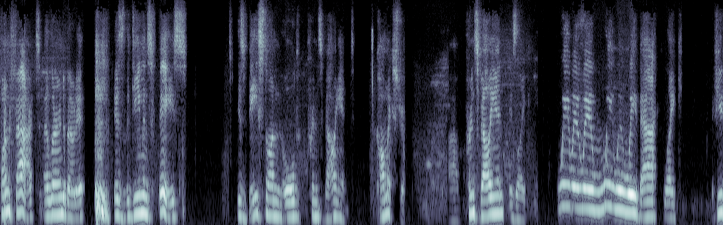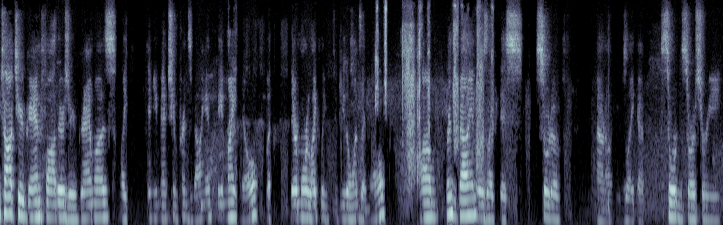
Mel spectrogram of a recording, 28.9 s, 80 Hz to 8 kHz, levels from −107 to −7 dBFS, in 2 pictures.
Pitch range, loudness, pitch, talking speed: 145-210 Hz, -29 LUFS, 160 Hz, 160 wpm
